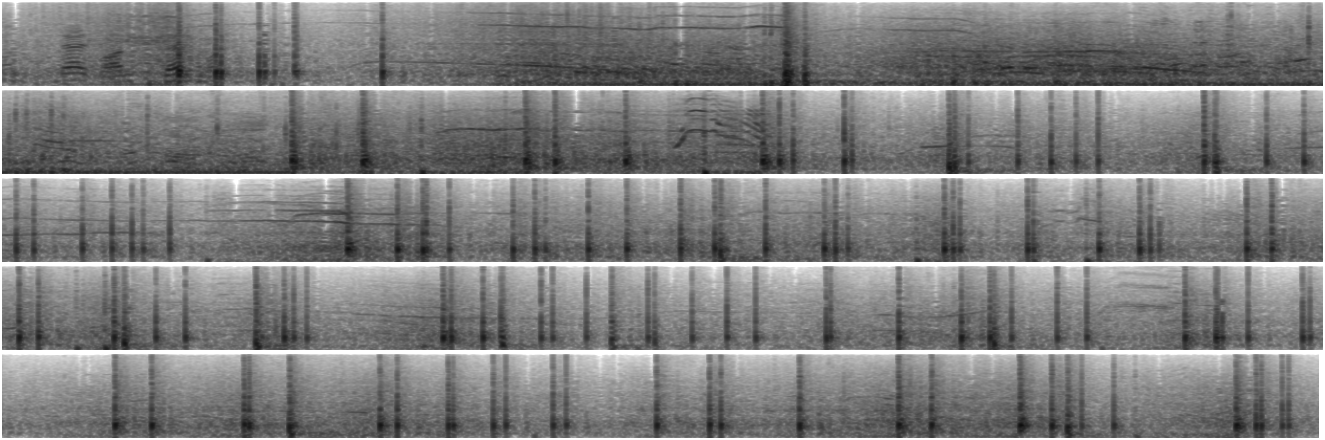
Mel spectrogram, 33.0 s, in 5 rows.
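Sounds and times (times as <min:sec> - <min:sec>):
fireworks shells bursting: 0:00.0 - 0:04.2
whistling fireworks: 0:00.0 - 0:33.0.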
